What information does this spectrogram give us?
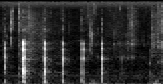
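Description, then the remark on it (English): Crunchy chewing, five sharp crisp bites in a steady rhythm about a fifth of a second apart, then a softer rustle as the munching trails off. “Crunch, crunch.”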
